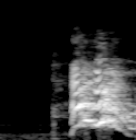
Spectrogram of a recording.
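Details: A sassy Siberian Husky named Titan yells at his brother: a loud, drawn-out vocal outburst, a brief low grumble rising into a wavering, howl-like cry lasting under a second.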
